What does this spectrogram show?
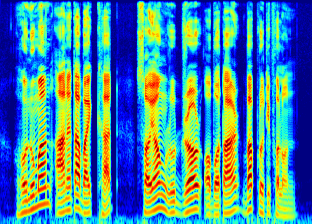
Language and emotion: Assamese, neutral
